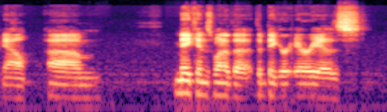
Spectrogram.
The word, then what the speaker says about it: Macon: Macon, bacon, I guess it's pronounced the same way.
